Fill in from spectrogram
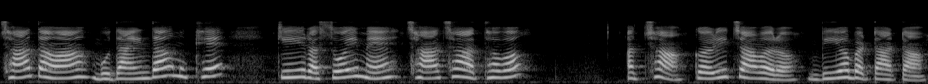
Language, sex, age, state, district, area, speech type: Sindhi, female, 18-30, Maharashtra, Mumbai Suburban, urban, spontaneous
